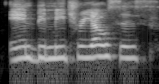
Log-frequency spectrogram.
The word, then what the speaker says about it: endometriosis: She opened up about, Lord, I'm going to say it wrong, endometriosis.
